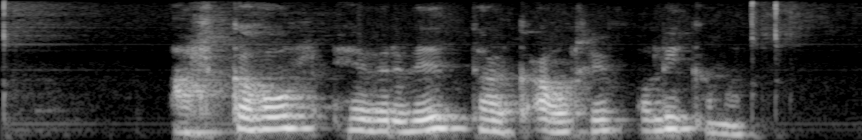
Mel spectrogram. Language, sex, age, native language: Icelandic, female, 50-59, Icelandic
